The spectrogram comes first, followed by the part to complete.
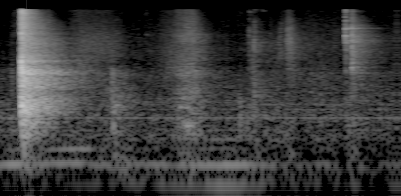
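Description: A sharp, loud knock of an aluminium walker against the tile floor, ringing briefly, as a person grips it to stand up; a lighter knock follows near the end.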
